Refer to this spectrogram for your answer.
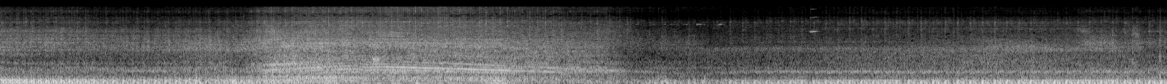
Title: Harley Dyna Street Bob 2010 Twin Cam Primary whining rattling noise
